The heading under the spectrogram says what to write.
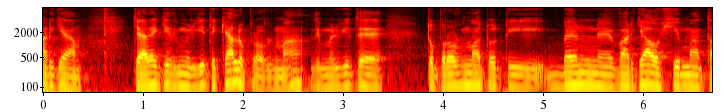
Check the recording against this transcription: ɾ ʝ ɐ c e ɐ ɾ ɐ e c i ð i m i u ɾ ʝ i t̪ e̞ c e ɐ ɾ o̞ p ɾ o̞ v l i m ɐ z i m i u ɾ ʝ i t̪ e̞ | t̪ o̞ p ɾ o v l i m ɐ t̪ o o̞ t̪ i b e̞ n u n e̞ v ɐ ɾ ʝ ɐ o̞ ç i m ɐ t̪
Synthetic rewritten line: ɾ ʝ ɐ c e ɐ ɾ ɐ e c i ð i m i u ɾ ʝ i t̪ e̞ c e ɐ l o̞ p ɾ o̞ v l i m ɐ ð i m i u ɾ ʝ i t̪ e̞ | t̪ o̞ p ɾ o v l i m ɐ t̪ o o̞ t̪ i b e̞ n u n e̞ v ɐ ɾ ʝ ɐ o̞ ç i m ɐ t̪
